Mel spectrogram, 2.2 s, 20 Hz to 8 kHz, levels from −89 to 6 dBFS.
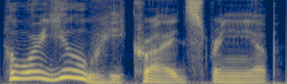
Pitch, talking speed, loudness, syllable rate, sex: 135 Hz, 195 wpm, -17 LUFS, 4.3 syllables/s, male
